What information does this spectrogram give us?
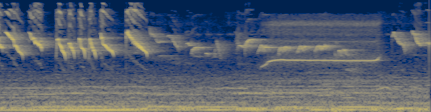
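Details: A caged local Oriental white-eye, prized for its odd, rarely heard song character: a burst of fast, high, downslurred chirps, then a long, even whistle, then a few more chirps.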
